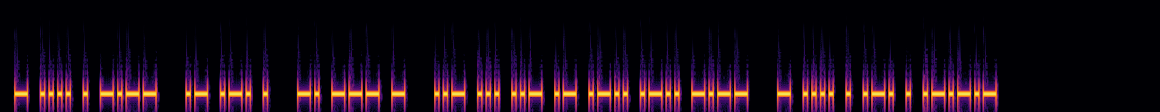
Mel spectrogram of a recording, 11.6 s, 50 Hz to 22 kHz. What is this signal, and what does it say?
Morse code, heard as a keyed tone, about 28 wpm, 700 Hz. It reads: THEY ARE NOT USUALLY THERE.
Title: Sentences from Top 1000 Words - Review Part 3 - 28wpm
